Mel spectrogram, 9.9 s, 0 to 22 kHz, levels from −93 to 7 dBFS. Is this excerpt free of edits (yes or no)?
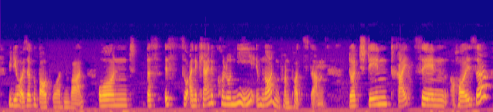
no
